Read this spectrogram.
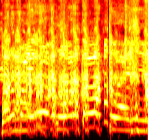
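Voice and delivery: laughing loudly through the words; laughing while talking. Real, not acted. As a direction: talk through a big laugh. Laughs about the confetti.

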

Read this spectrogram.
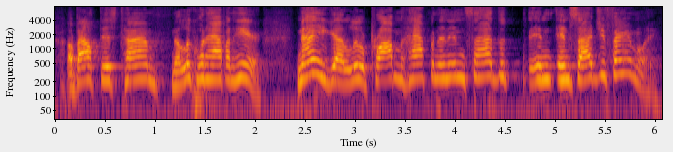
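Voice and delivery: ordinary talk, nothing marked

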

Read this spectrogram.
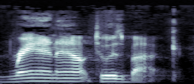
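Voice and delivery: plain reading voice

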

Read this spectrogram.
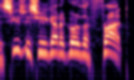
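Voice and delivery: brisk customer-service firmness; polite but firm skipper. Retold or imitated. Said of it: "I said".

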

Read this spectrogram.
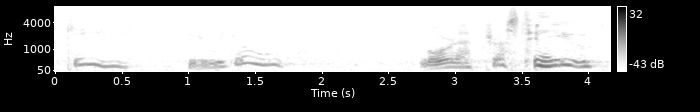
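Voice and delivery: quietly resign yourself to trusting; small, hushed voice imitating a nervous prayer; tentative inner prayer. Retold nervous thought, prayer while stranded.

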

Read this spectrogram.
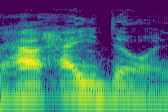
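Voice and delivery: put-on quiet, kindly greeting from an old friend; hushed greeting. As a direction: keep it down so the guards won't hear.

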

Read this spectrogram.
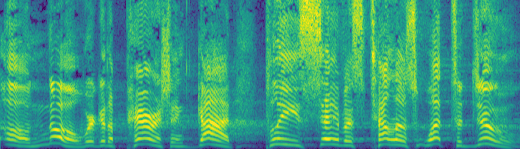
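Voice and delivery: panicked prayer. Retold or imitated. People in a burning house begging God in panic. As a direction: beg God to save us as the house burns.

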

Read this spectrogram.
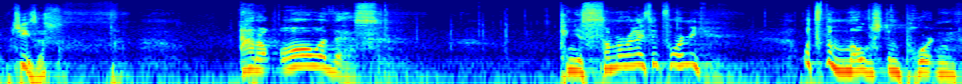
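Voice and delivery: hushed, careful asking; measured questioner. Acted. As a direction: pose it quietly with long pauses. Lawyer puts his question to Jesus.

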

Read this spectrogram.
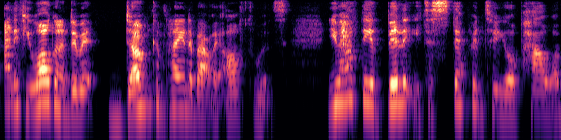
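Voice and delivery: usual speaking voice

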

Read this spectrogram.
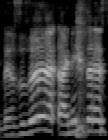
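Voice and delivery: eager relief. Retold or imitated. Retelling her eager signup.

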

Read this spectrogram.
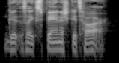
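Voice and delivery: ordinary talk

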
